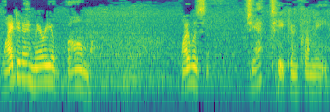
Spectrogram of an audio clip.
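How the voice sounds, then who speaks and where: A woman's voice: animated, unhurried. An actress playing a weary, self-loathing woman who speaks bleakly and tersely in naturalistic drama, recorded on location. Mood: bitter. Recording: noisy location sound with ambient rumble.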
